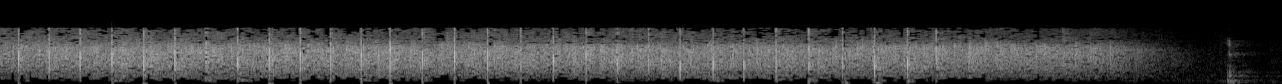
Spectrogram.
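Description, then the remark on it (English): A crowd applauds a standing team and their leaders, many hands clapping in a dense, sustained wash for about eleven seconds before it fades out, followed by one faint thump. “Let's give them all a hand of applause.”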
